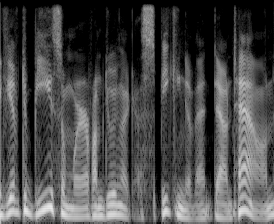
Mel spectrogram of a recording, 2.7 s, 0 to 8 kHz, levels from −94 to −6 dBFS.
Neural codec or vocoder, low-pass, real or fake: none; 7.2 kHz; real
